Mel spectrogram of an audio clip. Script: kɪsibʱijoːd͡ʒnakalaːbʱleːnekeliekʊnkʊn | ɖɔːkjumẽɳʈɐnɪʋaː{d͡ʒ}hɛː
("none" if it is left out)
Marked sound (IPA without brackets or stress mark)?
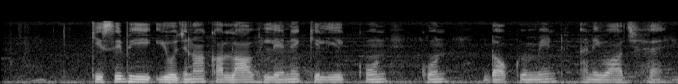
d͡ʒ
